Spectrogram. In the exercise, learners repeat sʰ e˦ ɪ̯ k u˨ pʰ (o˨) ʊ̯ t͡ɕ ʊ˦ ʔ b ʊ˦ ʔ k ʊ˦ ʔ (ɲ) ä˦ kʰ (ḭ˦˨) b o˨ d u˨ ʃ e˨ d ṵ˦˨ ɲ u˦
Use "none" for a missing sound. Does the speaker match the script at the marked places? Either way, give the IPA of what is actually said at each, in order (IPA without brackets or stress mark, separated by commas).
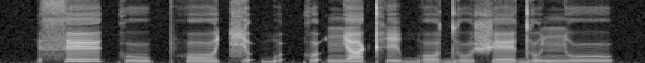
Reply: o˨, ɲ, ḭ˦˨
